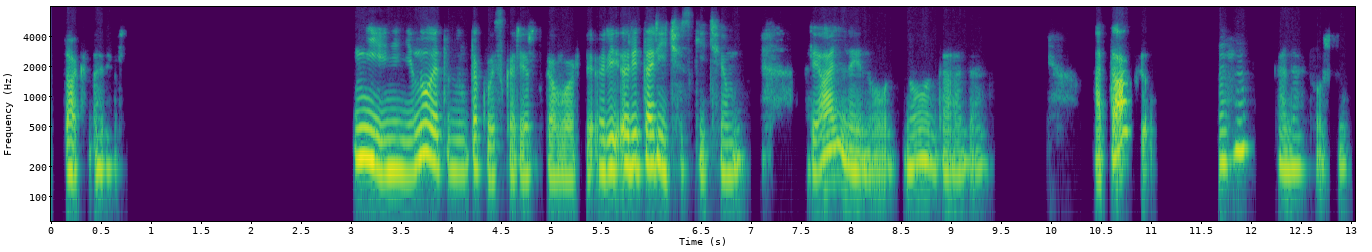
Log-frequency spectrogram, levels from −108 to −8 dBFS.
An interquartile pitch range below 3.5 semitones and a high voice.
Yes: average, 2.8 semitones; high, 200 Hz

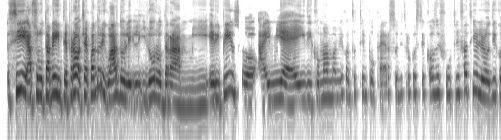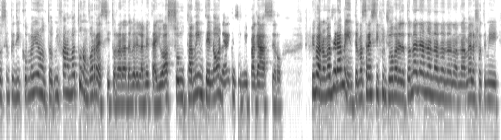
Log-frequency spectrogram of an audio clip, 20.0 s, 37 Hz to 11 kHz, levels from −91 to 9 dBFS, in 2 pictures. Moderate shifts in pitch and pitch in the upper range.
Yes: average, 4.7 semitones; high, 210 Hz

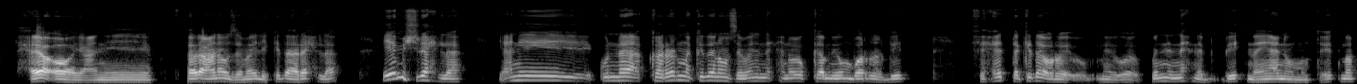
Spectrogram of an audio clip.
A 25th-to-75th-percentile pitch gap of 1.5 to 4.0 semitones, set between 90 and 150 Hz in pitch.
No: average, 5.2 semitones; medium, 140 Hz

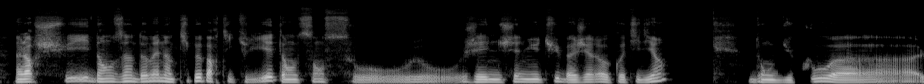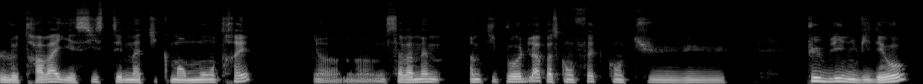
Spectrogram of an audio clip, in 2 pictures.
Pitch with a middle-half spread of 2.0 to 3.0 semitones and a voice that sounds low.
Yes: average, 2.7 semitones; low, 115 Hz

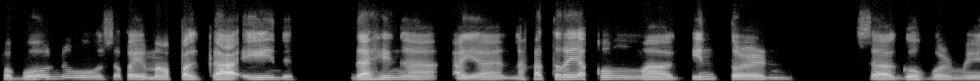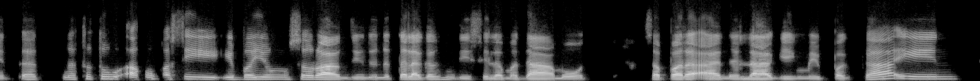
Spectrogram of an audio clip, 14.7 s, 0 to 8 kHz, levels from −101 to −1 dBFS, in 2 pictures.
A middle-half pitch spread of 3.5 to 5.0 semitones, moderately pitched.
Yes: average, 4.2 semitones; medium, 165 Hz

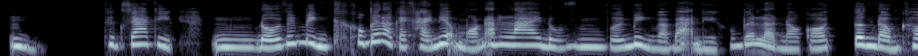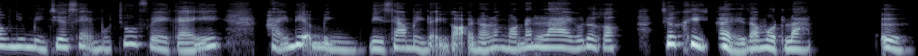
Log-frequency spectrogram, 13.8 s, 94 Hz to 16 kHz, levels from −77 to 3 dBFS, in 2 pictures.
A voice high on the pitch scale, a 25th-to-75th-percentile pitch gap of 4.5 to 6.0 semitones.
Yes: high, 215 Hz; average, 4.9 semitones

